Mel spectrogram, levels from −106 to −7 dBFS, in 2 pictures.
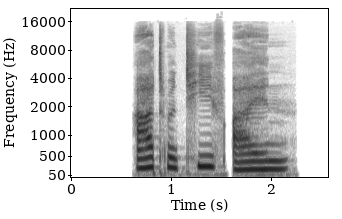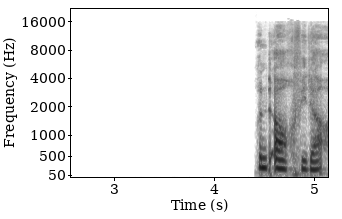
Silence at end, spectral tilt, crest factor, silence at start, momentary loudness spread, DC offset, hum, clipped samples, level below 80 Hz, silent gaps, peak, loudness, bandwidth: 0 s; -5.5 dB/octave; 18 dB; 0.65 s; 7 LU; under 0.1%; none; under 0.1%; -58 dBFS; 2.38-2.53 s, 2.84-3.00 s, 3.17-3.21 s, 3.30-3.40 s, 3.46-3.52 s, 3.82-3.96 s, 4.12-4.16 s; -10 dBFS; -26 LUFS; 16 kHz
